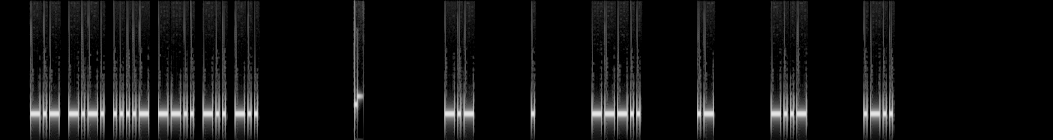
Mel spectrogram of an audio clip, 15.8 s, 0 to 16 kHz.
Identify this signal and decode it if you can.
Morse code, heard as a keyed tone, about 25 wpm, spaced as for 13 wpm, 700 Hz. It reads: KC4ZDD KE8AXL
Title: USA Call Signs - 6 Characters - 6x Character Spacing - 25wpm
